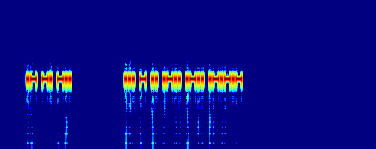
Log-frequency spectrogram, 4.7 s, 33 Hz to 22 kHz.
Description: Morse code, heard as a keyed tone, about 51 wpm, 700 Hz. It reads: AND STILL.
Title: 4x Word-Spacing - Sentences from Top 500 Words - 50wpm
